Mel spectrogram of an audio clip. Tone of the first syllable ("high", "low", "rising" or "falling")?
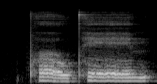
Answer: low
